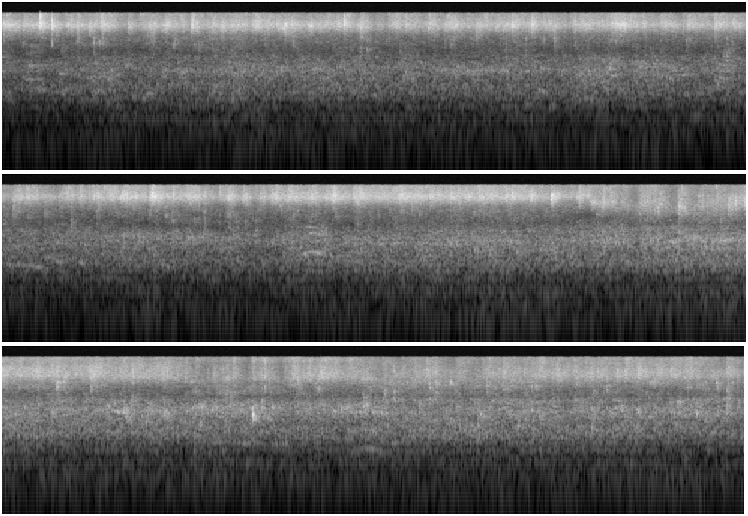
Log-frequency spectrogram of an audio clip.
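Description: Heavy tropical rain pouring steadily onto roof tiles and leaves, with water running off the roof edge. One brief sharp tap a little past the middle.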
